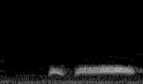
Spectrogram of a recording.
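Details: Spotted dove from a bird farm in Ba Vì, Hanoi, Vietnam, giving a low cooing phrase: a short hoarse note followed by a longer, steady, drawn-out coo. Faint background hum, with speech just before and after.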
